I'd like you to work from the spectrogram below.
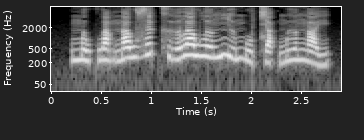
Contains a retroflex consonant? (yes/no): no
